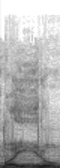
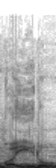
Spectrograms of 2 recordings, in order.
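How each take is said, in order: Both takes have the same delivery.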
